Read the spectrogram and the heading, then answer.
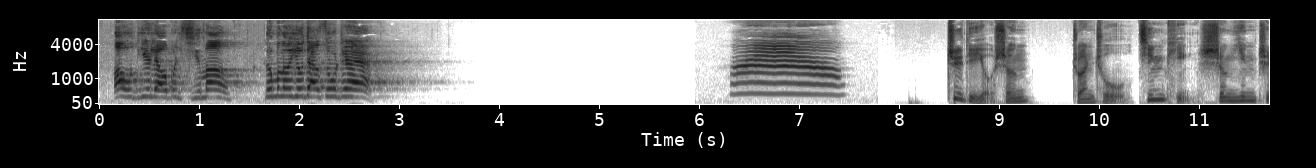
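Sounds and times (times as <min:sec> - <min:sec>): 
speech: 0:00.2 - 0:02.8, 0:08.5 - 0:11.6
cat yowling violently: 0:06.3 - 0:07.5.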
